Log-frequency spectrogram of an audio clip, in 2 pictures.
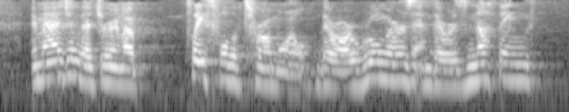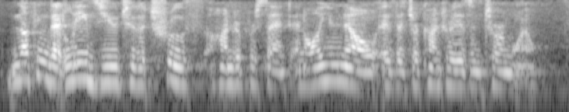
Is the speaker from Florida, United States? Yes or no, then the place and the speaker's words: yes; Jacksonville, Florida, United States; We came from Jacksonville, Florida, and the Lord literally drug us out here.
